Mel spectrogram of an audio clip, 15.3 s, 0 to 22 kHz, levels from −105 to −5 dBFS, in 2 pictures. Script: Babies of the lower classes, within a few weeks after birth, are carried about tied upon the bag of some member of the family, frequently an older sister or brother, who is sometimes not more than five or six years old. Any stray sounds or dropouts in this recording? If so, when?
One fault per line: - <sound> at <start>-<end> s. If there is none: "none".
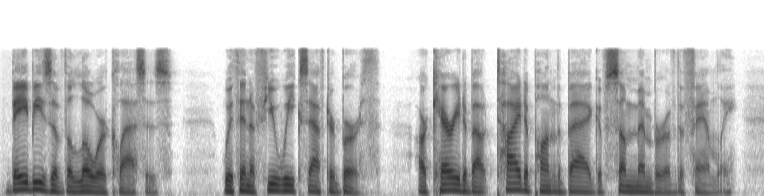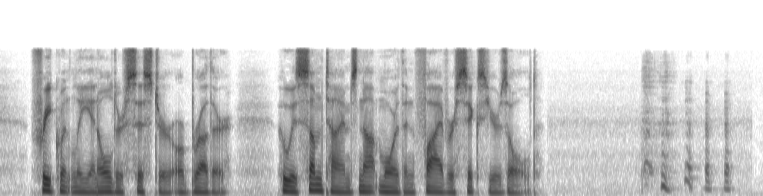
- laugh at 14.0-15.0 s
